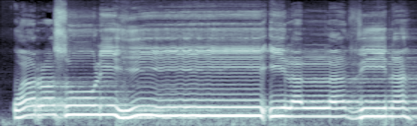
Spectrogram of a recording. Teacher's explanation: damir yang berharakat panjang dan bertemu hamzah mad silat thwilah lima harakat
